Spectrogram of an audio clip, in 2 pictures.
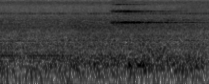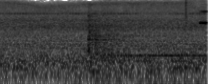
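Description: Factory hall background noise: a steady hiss with a faint low hum, a high-pitched whine coming in for about a second and a half partway through and again near the end, and a single knock about four and a half seconds in.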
